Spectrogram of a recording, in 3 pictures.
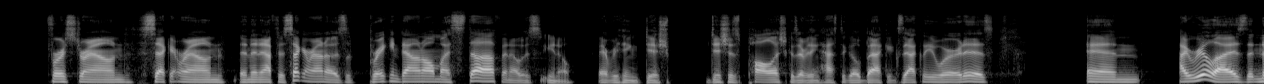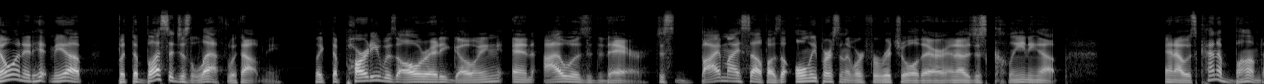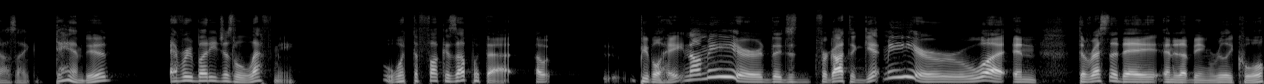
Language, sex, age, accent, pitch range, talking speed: English, male, 20-39, American, 90-120 Hz, 205 wpm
